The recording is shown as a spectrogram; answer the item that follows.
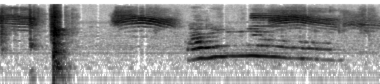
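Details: A foster kitten in Los Angeles, weighed indoors beneath a live kitten cam, gives a high squeaky mew and then a longer, clearer meow that bends slightly upward and fades, after a sharp knock.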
